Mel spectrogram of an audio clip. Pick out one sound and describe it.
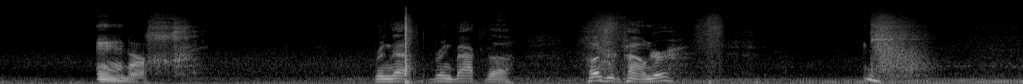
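A man grunts and breathes hard with effort.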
